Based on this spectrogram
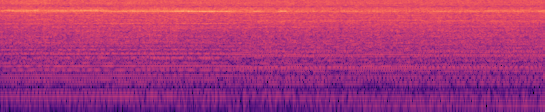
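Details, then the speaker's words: DJI Mavic Pro hovering with three damaged propellers: a buzzy multi-pitch whine wavering unevenly as the motors keep correcting. The props are out of balance and the drone is a little wobbly. "It's a little bit wobbly, and I can hear it. Its propellers sound uneven, like it's, you know, clearly."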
